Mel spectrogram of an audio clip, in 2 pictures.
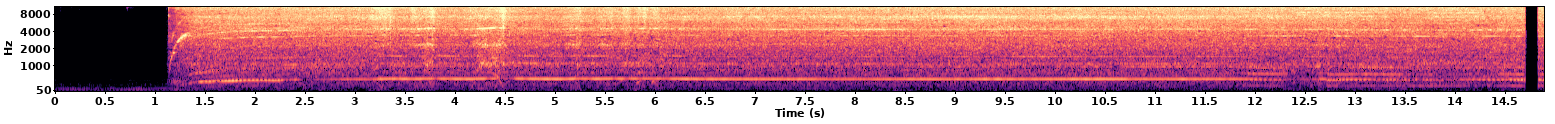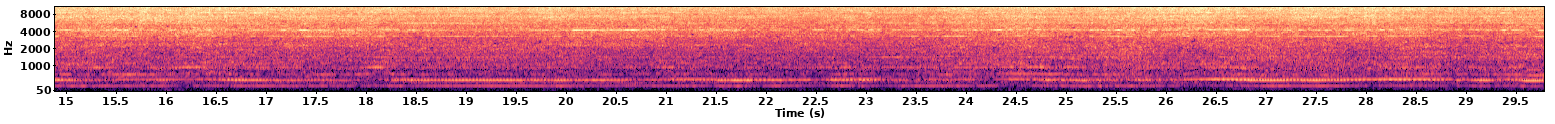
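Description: Bissell PowerForce Compact Turbo upright vacuum's 6.2-amp motor switched on for a test run after reassembly. It starts about a second in and spins up to a steady whine. About twelve seconds in, a second, lower hum joins it as the vacuum is tipped back to run on the carpet.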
